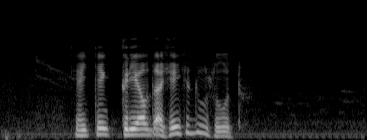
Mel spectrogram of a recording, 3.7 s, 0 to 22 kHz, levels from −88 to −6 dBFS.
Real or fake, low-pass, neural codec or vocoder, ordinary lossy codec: real; 7.2 kHz; none; none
